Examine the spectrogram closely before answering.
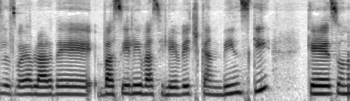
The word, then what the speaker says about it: Wassily: Para empezar, su nombre se escribe Wasily Wasilievich Kandinsky, pero pues se pronuncia Vasily Vasilievich, porque pues él nació nada más y nada menos que en Rusia.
